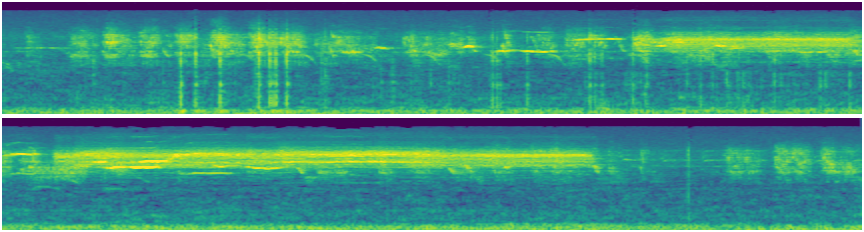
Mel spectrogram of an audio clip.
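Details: Baya weaver (Ploceus philippinus philippinus) at the start of nest building: fluttering wingbeats and scattered ticks first, then a swelling high buzzy chatter with brief thin whistles that fades out, steady low background rumble throughout.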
